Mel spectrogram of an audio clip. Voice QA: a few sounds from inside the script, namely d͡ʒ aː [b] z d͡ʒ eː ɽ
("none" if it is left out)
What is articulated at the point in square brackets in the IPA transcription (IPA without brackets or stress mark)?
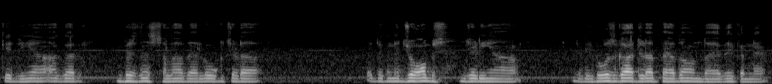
b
